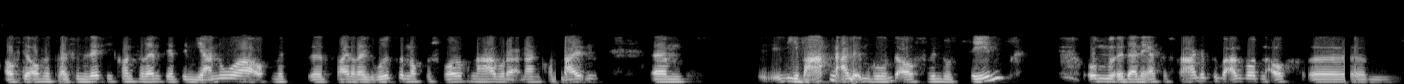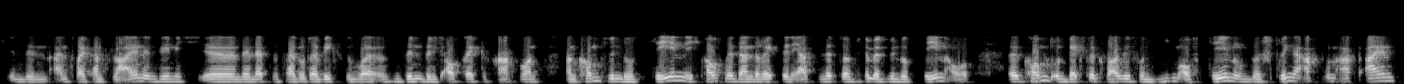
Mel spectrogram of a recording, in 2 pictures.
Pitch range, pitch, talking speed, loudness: 120-130 Hz, 125 Hz, 190 wpm, -17 LUFS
